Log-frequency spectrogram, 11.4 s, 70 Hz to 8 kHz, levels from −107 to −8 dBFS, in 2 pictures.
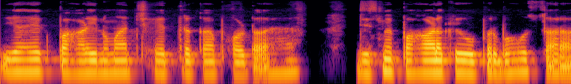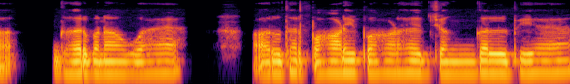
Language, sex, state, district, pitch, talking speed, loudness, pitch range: Hindi, male, Bihar, Araria, 130 Hz, 140 wpm, -23 LUFS, 125-135 Hz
